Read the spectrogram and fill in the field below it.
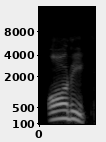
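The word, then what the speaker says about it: o'rik: পরবর্তী অক্ষরটি হলো ও, ও এর উপরে দুটা ফোঁটা এরকম চোখের মতো, তাহলে এটার উচ্চারণ হয়ে থাকে ওই হিসাবে, বাট এটা উদাহরণ আমরা দেখবো এখন। দেখুন অরিক, অরিক, অরিক মানে হলো এপ্রিকট, একটা ফল আছে উজবেকিস্তানে যেটাকে এপ্রিকট বলা হয়।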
